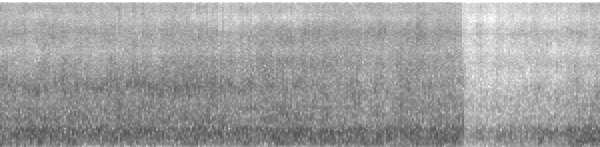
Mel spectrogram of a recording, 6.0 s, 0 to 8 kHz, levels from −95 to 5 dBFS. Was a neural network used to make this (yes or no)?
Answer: yes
